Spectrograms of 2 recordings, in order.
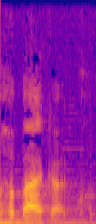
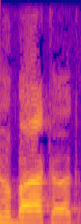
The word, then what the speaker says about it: Habakkuk: I grew up calling him Habakkuk.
